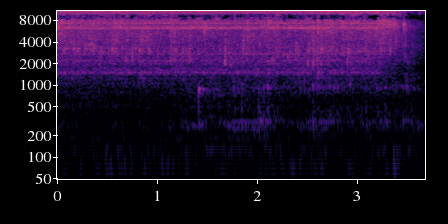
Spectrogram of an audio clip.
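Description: Tap water runs steadily into a sink to rinse a Merkur 24C XL safety razor during a shave, a continuous splashing stream heard close up and alone before it tapers off at the end.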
